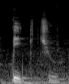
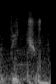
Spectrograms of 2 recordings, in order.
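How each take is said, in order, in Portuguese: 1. Há um som de k antes do ch. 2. Não há som de k antes do ch. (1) "Picchu é o nome correto" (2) "como dizemos aqui no Brasil"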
